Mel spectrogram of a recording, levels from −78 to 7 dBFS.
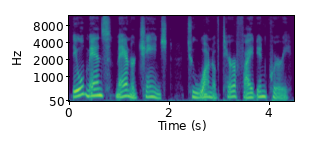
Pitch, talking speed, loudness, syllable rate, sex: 205 Hz, 135 wpm, -17 LUFS, 4.3 syllables/s, female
